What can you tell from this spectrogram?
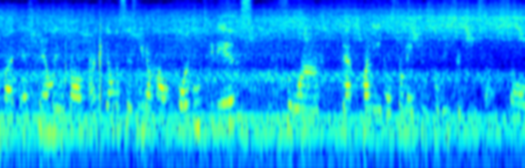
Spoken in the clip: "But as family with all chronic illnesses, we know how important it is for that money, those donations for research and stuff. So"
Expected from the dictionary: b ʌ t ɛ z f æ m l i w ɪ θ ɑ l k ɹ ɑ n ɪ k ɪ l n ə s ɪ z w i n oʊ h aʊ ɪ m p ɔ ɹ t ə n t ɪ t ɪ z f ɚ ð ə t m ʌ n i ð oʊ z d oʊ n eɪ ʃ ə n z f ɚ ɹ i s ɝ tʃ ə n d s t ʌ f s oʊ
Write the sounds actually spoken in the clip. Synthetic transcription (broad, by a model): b ʌ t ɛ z f æ m l i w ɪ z ɑ l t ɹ ɑ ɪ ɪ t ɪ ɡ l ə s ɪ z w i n oʊ h aʊ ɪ m p ɔ ɹ t n t ɪ t ɪ z f ɚ ð ə t m ʌ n i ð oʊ d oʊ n eɪ ʃ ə n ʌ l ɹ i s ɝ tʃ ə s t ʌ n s oʊ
